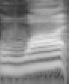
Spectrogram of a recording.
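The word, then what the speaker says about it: は: So if it's a particle, wa is written like ha.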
